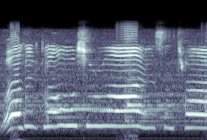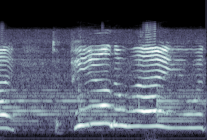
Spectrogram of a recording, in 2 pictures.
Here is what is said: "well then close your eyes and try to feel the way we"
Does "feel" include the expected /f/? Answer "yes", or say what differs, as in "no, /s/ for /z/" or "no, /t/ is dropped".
no, /p/ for /f/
